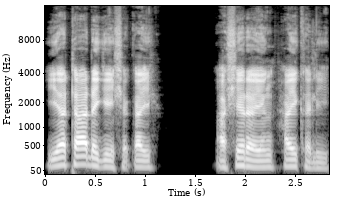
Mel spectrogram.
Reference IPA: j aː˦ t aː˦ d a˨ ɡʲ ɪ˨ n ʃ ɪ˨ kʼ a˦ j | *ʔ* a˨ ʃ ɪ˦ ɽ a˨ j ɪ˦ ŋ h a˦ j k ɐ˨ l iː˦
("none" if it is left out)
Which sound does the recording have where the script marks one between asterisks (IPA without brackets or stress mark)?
ʔ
